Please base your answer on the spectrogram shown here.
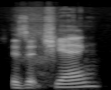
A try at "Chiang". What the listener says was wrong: It's Chiang, actually. That's what I've looked it up, and from what I can tell, it's pronounced like the I's not there.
